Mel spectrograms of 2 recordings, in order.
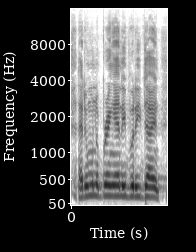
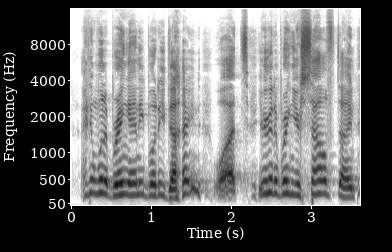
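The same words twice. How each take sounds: First: Rattled off quickly, a little raised; quoted excuse. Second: Louder and higher, rising in disbelief; mock incredulous. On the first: Retold or imitated. Preacher quoting an attitude he hates, rattled off quickly. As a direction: reel off the excuse fast. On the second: Preacher repeating words he hates, mock incredulous. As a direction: throw the excuse back, half laughing, appalled.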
